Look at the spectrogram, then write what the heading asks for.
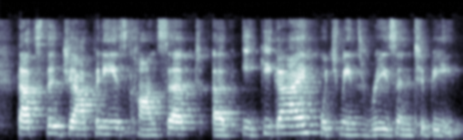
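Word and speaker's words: ikigai: of those categories that's the Japanese concept of eeky which means reason to be why you're here that's spelled i k i g AI we have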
